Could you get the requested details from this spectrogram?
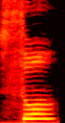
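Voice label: "suo" Mandarin Chinese, first tone, pronunciation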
